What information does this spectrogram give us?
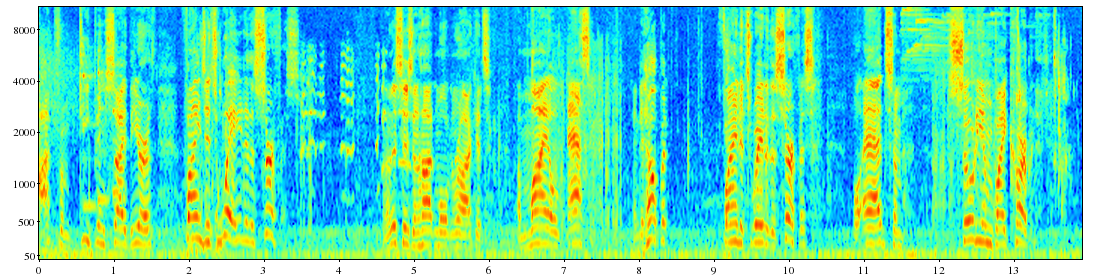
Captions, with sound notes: FROM DEEP INSIDE THE EARTH FINDS ITS WAY TO THE SURFACE. [ SQUEAKING ] NOW, THIS ISN'T HOT, MOLTEN ROCK. IT'S A MILD ACID, AND TO HELP IT FIND ITS WAY TO THE SURFACE, WE'LL ADD SOME SODIUM BICARBONATE.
